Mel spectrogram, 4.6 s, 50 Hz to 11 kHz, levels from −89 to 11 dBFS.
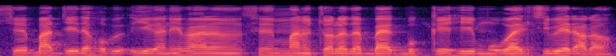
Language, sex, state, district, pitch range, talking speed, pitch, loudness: Chakma, male, Tripura, Unakoti, 115-120 Hz, 195 wpm, 120 Hz, -20 LUFS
